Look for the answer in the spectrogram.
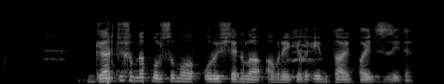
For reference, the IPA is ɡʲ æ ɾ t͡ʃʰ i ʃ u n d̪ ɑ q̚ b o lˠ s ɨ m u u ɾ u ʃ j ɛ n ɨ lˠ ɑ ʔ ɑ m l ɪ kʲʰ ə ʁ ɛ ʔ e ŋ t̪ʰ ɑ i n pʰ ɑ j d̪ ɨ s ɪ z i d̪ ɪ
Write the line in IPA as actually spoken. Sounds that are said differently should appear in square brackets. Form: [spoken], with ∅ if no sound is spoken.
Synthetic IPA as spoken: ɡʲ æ ɾ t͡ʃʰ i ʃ u n d̪ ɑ q̚ b o lˠ s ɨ m u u ɾ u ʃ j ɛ n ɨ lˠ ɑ ʔ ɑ m [ɾ] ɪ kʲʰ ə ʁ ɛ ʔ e [n] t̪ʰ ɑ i n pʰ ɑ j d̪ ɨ s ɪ z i d̪ ɪ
